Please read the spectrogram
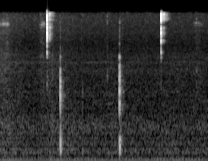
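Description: Computer mouse button clicking: about four short, sharp, separate clicks, faint against a low steady hum.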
